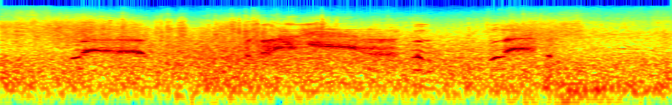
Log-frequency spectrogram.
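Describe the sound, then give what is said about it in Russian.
Sea waves wash in a steady, broad rushing roar under fog, with faint tonal sounds drifting over the surf. “Туман укрывает море.”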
